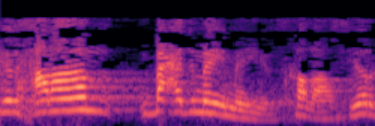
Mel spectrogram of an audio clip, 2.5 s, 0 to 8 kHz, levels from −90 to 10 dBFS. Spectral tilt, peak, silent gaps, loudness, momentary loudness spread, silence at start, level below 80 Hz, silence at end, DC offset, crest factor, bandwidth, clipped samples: -10 dB/octave; -2 dBFS; none; -18 LUFS; 14 LU; 0 s; -66 dBFS; 0 s; under 0.1%; 18 dB; 5.4 kHz; under 0.1%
